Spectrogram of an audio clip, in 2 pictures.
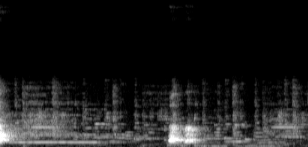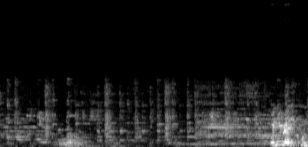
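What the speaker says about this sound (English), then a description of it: "You can hear my dog barking." A pet dog barks a few times at a distance inside a room, short yips that come through in spots under a woman steadily giving instructions for a home workout.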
